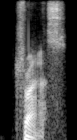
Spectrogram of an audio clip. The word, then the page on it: trass: British English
